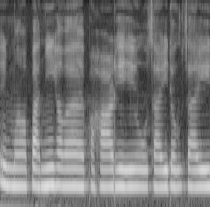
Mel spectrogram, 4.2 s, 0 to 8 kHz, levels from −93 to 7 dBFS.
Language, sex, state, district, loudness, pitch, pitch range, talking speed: Hindi, female, Chhattisgarh, Kabirdham, -14 LUFS, 210 Hz, 205-215 Hz, 145 wpm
